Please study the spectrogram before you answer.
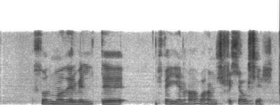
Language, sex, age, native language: Icelandic, female, 15, Icelandic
